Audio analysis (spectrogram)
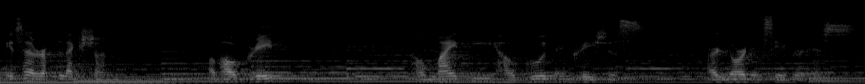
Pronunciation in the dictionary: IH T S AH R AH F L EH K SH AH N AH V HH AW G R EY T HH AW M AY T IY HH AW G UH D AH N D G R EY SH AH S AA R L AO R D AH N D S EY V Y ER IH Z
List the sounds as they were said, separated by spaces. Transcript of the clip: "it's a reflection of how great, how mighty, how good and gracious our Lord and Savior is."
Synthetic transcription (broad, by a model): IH T S AH R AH F L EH K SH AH N AH V HH AW G R EY T HH AW M AY T IY HH AW G UH D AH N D G R EY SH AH S AA R L AO R D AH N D S EY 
